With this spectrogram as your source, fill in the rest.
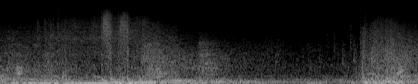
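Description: Naval artillery fire in a battleship video game, with heavy booming shots and rumbling explosions that roll on under a steady low din, loud and close, with no talk.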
